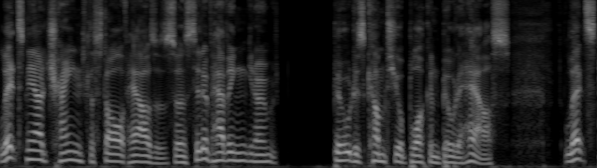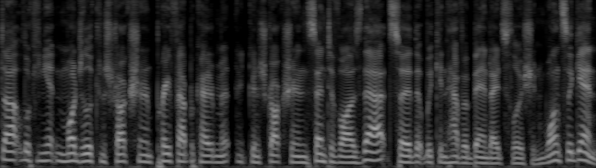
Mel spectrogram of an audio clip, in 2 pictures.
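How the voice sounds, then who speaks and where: In a very clean recording with a silent background and a dry, close sound with no echo, a man with an Australian accent talks at a very fast pace in a medium pitch with ordinary pitch variation. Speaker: podcast host. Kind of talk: casual commentary. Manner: sarcastic.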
